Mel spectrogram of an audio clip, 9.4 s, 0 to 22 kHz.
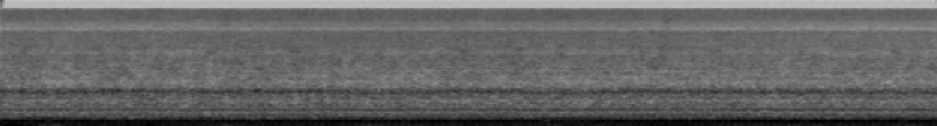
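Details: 2006 Jeep Liberty at idle with A/C off, low steady rumble with a brief sag and uneven beat midway; it randomly stumbles and nearly dies, cause unknown.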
